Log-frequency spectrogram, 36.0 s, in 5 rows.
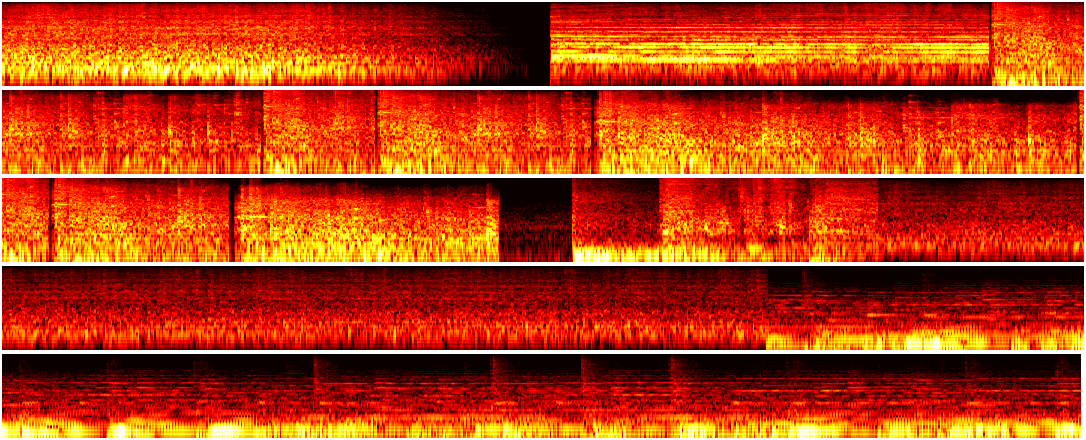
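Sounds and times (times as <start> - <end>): train horn: 3.6 - 6.6
train clattering on rails: 6.6 - 26.8.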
